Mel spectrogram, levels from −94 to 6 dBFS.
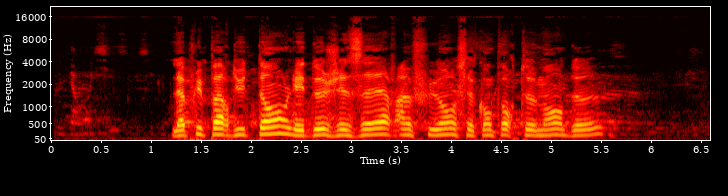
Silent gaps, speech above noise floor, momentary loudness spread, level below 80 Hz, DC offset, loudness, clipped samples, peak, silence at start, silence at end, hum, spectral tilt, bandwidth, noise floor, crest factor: none; 42 dB; 8 LU; -64 dBFS; under 0.1%; -30 LUFS; under 0.1%; -12 dBFS; 1.2 s; 0.95 s; none; -5.5 dB/octave; 16.5 kHz; -72 dBFS; 20 dB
